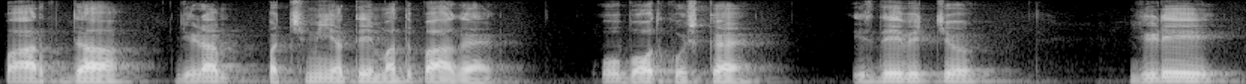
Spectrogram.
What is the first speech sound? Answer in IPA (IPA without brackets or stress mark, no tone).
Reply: p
